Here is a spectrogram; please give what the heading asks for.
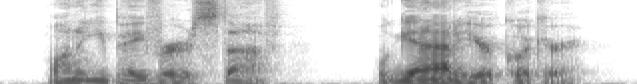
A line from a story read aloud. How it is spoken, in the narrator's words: quietly said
